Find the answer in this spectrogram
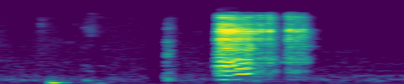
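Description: A person's short breathy exhale in two quick puffs about a second in, with a faint low bump on the microphone just before it.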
